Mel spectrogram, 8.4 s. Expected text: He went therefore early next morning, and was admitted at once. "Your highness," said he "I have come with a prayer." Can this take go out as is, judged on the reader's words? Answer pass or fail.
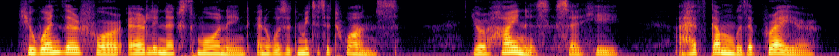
pass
